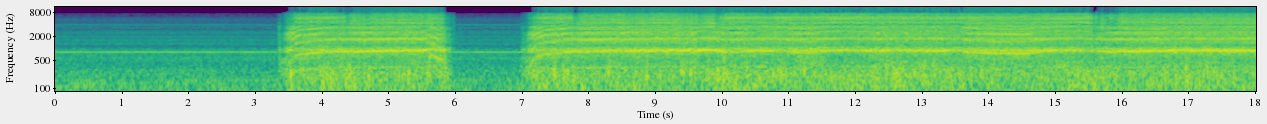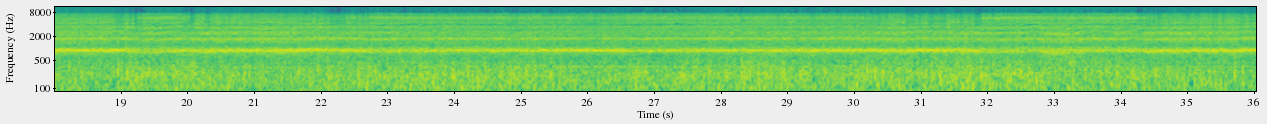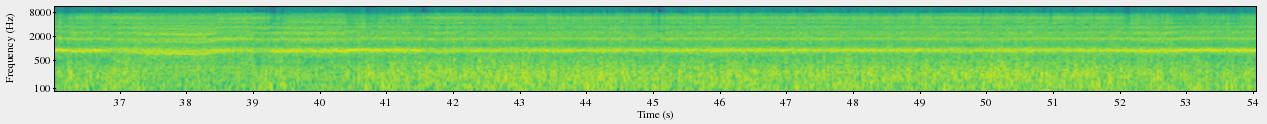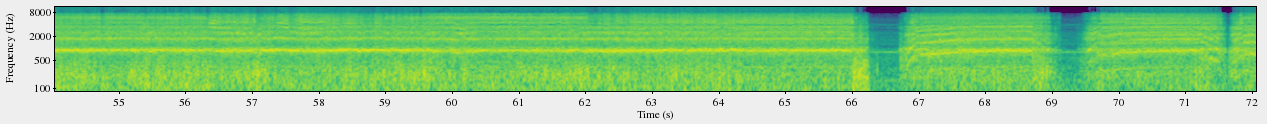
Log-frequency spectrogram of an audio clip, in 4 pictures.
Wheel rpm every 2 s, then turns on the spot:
0, 20, 170, 80, 210, 220, 230, 220, 210, 210, 220, 230, 230, 230, 230, 220, 220, 220, 220, 220, 230, 230, 230, 230, 230, 230, 220, 230, 220, 230, 230, 220, 200, 120, 120, 150.
68-70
